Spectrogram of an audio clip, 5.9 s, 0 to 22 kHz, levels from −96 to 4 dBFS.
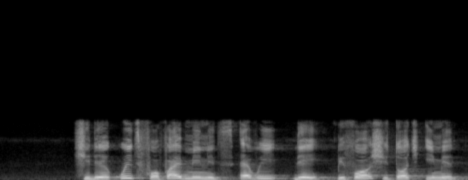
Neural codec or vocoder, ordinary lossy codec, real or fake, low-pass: none; none; real; 7.2 kHz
